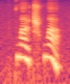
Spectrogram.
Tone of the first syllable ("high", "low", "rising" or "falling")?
falling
